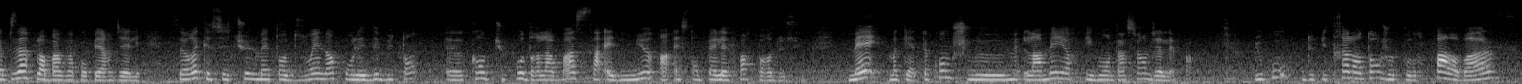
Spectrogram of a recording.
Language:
French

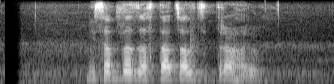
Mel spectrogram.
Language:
Nepali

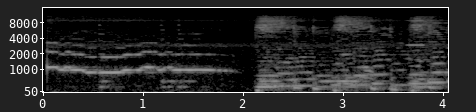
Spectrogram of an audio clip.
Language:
Bangla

